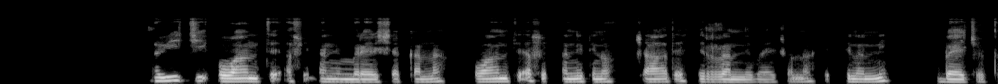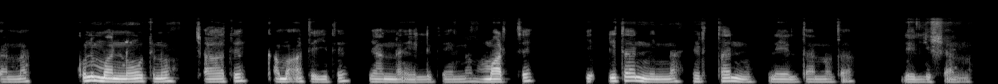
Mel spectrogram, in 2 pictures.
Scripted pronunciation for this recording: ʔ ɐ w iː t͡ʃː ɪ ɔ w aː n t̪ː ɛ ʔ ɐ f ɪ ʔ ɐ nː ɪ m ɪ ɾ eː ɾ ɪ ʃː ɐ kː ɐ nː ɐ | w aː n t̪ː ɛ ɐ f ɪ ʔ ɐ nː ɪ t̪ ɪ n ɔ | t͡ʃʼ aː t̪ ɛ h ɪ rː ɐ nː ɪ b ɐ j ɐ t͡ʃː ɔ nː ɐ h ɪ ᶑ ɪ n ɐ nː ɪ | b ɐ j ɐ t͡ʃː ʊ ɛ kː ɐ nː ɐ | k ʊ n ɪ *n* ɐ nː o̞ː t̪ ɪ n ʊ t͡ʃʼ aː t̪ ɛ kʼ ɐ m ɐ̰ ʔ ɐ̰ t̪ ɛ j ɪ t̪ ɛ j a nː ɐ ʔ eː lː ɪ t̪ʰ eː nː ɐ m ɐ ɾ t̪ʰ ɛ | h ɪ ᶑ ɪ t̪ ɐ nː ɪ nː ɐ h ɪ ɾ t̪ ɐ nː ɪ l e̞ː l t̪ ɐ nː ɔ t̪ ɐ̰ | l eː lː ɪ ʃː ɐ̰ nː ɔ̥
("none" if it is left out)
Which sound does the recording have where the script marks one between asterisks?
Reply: m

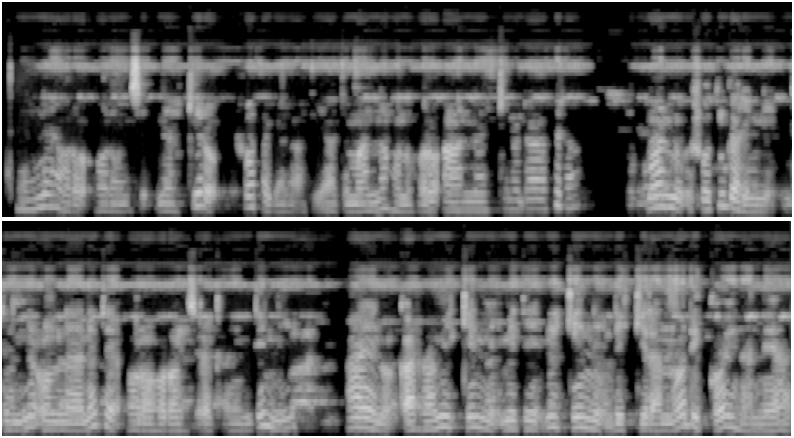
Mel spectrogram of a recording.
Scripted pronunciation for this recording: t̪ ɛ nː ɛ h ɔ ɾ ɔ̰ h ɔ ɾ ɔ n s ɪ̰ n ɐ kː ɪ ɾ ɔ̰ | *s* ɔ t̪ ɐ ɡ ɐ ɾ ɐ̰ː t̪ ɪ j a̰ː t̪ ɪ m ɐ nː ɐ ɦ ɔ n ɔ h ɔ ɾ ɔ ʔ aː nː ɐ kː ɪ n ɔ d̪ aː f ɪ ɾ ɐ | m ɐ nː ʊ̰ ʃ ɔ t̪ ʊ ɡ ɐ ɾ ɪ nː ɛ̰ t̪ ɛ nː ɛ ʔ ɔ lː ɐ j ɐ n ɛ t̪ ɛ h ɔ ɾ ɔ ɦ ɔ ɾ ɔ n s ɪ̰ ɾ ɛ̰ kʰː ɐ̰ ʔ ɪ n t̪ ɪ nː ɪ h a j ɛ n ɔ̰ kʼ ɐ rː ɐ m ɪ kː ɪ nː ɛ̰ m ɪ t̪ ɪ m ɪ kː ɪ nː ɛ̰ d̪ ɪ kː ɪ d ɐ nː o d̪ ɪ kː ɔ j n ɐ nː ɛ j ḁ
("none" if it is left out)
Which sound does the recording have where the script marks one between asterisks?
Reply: ʃ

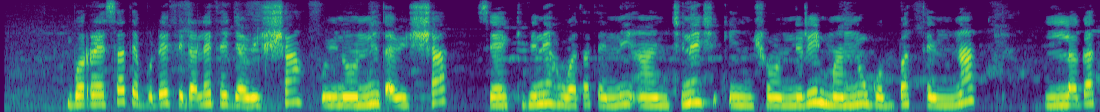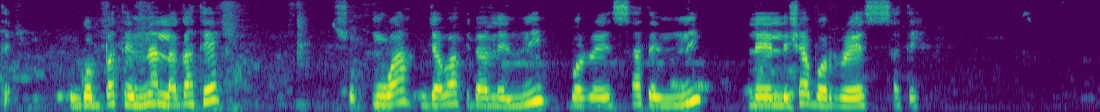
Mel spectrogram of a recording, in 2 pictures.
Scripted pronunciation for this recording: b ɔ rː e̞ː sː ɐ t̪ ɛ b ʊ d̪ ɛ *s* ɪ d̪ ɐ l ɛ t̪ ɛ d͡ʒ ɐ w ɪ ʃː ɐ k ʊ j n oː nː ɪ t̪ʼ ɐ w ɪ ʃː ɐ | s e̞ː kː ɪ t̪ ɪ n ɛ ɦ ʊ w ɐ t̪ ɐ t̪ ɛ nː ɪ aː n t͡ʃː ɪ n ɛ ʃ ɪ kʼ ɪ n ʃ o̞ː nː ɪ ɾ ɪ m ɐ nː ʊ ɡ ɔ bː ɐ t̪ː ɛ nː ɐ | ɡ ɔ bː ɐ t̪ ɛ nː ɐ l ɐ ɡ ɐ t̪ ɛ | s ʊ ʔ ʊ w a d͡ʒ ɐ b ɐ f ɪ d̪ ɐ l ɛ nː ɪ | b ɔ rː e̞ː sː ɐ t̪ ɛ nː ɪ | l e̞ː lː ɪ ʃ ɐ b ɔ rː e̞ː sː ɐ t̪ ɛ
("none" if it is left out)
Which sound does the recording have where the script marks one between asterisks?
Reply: f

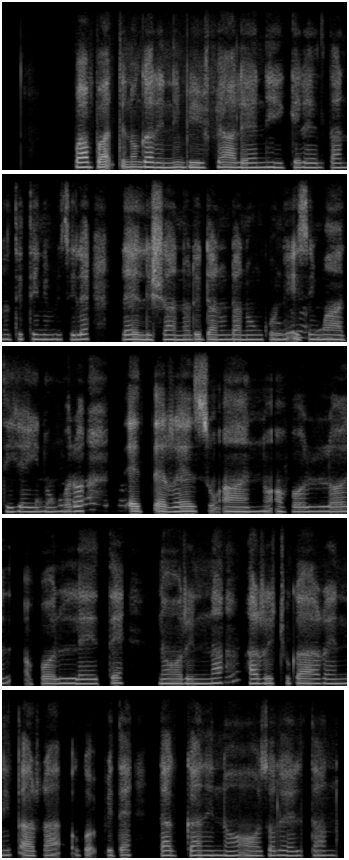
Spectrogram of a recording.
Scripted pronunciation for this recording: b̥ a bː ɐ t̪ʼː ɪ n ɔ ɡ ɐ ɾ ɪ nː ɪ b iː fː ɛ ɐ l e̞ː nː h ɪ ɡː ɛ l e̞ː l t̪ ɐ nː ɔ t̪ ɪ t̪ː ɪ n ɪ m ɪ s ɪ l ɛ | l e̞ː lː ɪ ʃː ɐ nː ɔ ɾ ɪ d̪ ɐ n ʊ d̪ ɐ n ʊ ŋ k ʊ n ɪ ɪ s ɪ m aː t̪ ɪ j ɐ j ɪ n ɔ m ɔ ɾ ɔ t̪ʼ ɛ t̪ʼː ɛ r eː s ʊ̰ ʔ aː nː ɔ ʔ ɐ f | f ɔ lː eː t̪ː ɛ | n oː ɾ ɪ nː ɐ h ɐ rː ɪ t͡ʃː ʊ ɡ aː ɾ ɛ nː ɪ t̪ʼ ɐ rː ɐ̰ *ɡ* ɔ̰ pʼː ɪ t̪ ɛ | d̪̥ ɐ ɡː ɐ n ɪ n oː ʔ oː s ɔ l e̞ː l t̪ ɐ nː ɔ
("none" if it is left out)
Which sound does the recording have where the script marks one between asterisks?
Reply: ɡ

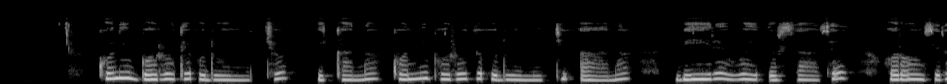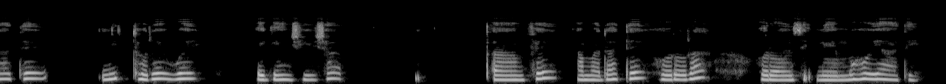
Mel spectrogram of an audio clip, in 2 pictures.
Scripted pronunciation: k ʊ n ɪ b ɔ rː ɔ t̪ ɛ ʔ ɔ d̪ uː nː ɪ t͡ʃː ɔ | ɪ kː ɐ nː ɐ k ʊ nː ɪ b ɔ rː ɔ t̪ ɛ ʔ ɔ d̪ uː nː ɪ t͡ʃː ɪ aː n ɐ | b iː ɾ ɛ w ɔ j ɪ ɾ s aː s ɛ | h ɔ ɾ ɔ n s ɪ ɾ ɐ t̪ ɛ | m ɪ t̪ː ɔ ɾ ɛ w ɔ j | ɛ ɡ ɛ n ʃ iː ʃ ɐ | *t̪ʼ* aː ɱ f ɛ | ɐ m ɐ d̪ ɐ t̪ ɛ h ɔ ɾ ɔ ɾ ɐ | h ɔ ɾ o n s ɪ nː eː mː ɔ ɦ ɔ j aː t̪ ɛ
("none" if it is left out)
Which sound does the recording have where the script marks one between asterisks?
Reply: t̪ʼ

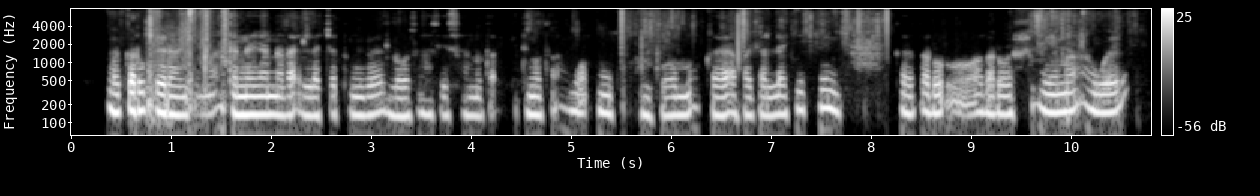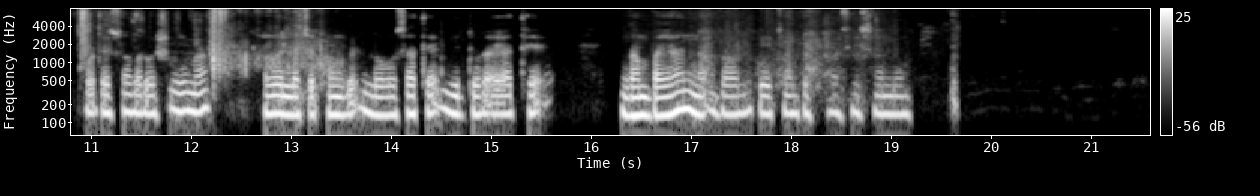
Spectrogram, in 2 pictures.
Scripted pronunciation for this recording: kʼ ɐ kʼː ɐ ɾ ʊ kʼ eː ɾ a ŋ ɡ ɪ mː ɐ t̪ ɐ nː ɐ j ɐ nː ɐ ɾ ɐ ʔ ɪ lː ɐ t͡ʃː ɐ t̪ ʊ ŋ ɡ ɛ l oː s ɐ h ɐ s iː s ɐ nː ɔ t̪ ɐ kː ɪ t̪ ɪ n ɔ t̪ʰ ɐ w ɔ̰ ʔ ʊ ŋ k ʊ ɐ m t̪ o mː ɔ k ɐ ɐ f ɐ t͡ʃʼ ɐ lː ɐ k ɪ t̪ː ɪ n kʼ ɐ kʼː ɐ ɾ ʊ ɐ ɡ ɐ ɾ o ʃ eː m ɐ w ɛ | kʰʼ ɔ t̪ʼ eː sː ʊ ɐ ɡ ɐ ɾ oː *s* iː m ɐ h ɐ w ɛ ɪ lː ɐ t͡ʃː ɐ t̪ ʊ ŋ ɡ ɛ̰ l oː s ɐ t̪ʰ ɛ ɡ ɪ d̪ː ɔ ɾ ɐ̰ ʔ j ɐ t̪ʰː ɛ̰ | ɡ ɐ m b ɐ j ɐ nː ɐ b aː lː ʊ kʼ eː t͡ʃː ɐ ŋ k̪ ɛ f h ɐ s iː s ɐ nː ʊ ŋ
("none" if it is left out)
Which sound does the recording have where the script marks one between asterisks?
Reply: ʃ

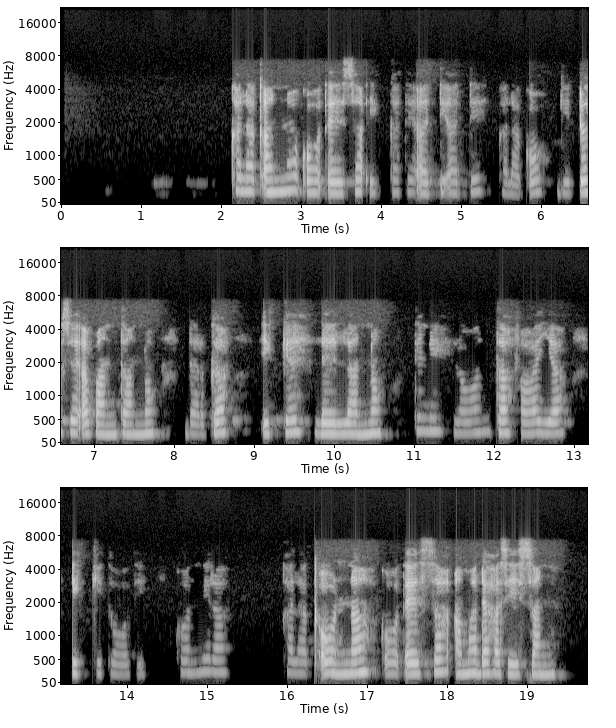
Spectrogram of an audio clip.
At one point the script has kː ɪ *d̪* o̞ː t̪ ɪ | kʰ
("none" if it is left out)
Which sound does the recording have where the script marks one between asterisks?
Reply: t̪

